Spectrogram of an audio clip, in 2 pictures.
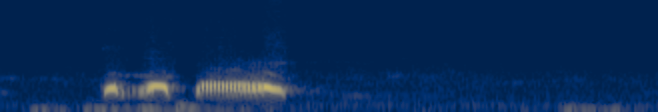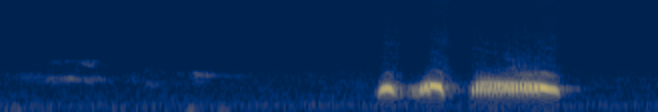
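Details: A spotted dove's loud, ringing challenge coo, given twice about four seconds apart: two short hooked notes leading into a long, slightly wavering coo, with light low clatter near the first phrase.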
